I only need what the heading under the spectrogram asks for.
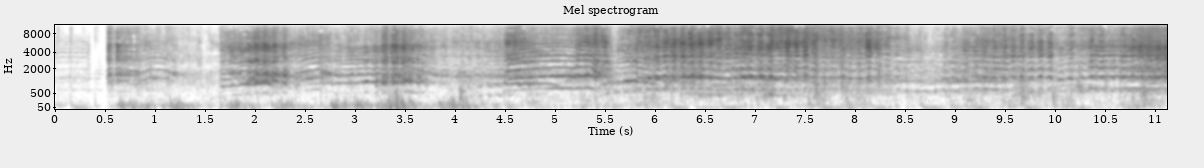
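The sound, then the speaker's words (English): A herd of goats bleats continuously, many overlapping wavering cries, loud and insistent for the whole stretch with no talking. “We went from the goat to a bunch of goats.”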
